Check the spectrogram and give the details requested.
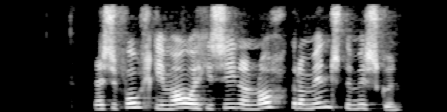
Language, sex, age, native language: Icelandic, male, 11, Icelandic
